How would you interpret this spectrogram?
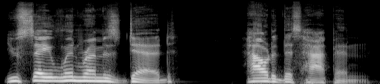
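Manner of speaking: high, loud sharp question; a lightly voiced alarmed king; startled king. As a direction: demand the story at once.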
